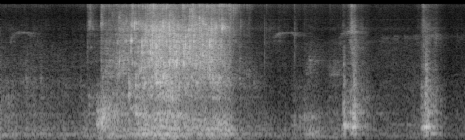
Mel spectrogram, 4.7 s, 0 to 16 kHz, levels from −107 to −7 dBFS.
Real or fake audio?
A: real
